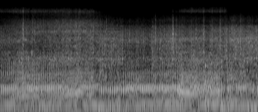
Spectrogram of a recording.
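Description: A dirt bike engine revs loudly close by.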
